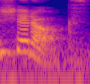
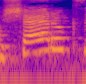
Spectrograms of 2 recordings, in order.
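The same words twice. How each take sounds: First: "xerox" stressed on the final syllable, xe-ROX; stress on last syllable. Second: "xerox" stressed on the first syllable, XE-rox. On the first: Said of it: "a pronúncia vai ficar xerox, vai virar uma palavra oxítona". ("xerox" oxítona, com a última sílaba forte) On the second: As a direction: say "xerox" with the weight on XE. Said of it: "pra dizer xerox, a gente precisa colocar o acento na primeira sílaba". ("xerox" com a primeira sílaba tônica) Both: Shown as a demonstration.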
